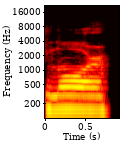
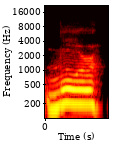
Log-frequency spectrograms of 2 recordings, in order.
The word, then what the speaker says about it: Moore: sensors um so more more law it's spelled m-o-o-r-e like more like roger moore from um zero zero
